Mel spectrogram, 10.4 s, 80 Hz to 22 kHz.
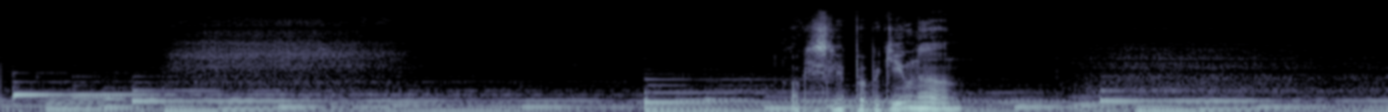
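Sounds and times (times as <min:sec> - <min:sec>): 
calm sustained ambient music tones: 0:00.0 - 0:10.3
slow deep breath in a guided meditation: 0:01.2 - 0:03.3, 0:08.0 - 0:10.3
speech: 0:06.0 - 0:07.3.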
